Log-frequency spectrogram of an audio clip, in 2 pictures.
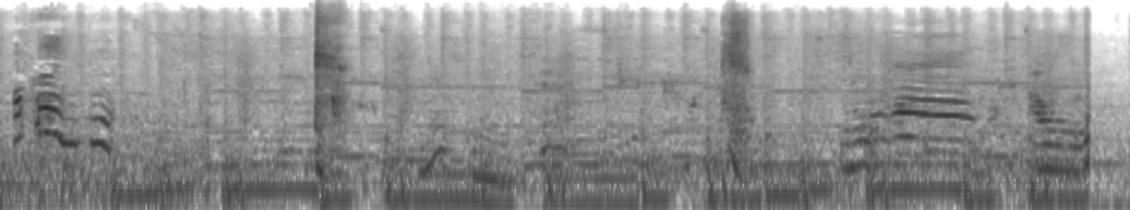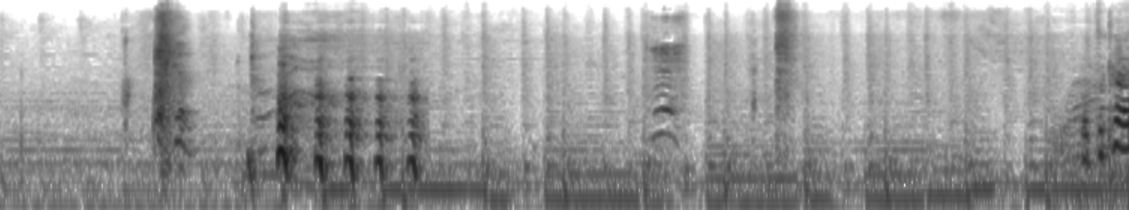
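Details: Baby girl sitting up sneezing: several brief, sharp, ordinary infant sneezes over background music and adult chatter.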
